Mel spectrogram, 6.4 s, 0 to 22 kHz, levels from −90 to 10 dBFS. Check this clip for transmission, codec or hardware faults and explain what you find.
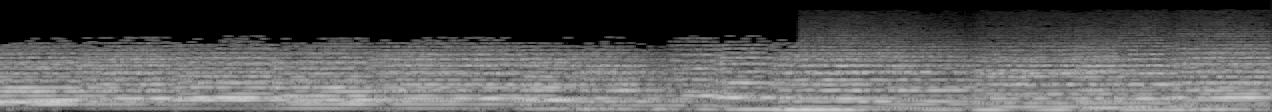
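One fault is present: an adaptive stream starting at a low bitrate. From 0.0 to 4.0 s the audio has nothing above 5.9 kHz, and coding artefacts sound smeared and watery, which fits a low-rate MP3 stream of around 22 kbit/s. The player began on this cheap version to start quickly, then switched once it had measured the connection, here to what sounds like 128 kbit/s. The change is abrupt with no gap. On a spectrogram, energy stops flat at 5.9 kHz and then fills upward at 4.0 s.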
